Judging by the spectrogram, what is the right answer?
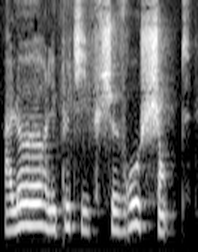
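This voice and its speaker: A woman reading a children's story aloud with expressive, unhurried storytelling. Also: medium pitch.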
